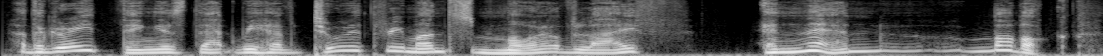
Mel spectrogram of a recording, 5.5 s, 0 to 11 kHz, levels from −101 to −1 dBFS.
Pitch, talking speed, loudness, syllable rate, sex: 165 Hz, 175 wpm, -17 LUFS, 3.6 syllables/s, male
